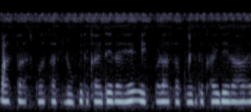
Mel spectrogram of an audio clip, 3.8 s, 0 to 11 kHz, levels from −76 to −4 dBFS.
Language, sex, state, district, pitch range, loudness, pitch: Hindi, female, Chhattisgarh, Korba, 215-225 Hz, -34 LUFS, 220 Hz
